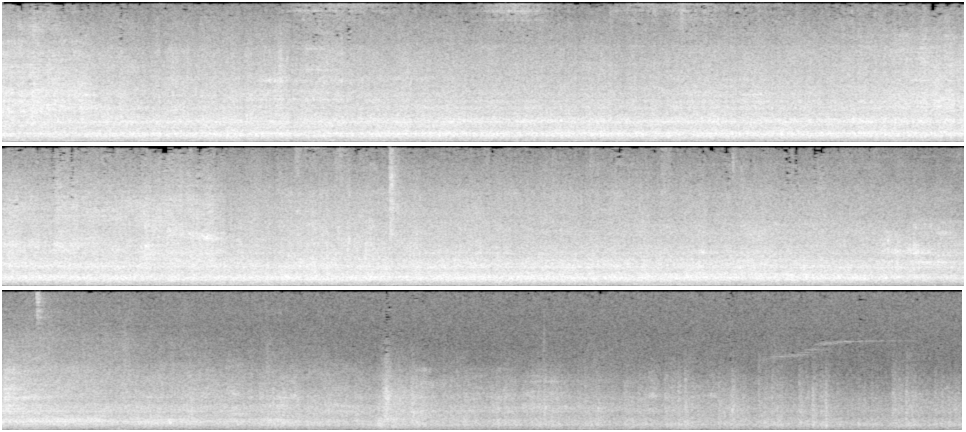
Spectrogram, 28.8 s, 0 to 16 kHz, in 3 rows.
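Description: N700-series Shinkansen trains rolling along station tracks as they pull in to stop, a steady running noise with a constant hum that stops about seventeen seconds in. The noise then fades gradually toward the end.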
